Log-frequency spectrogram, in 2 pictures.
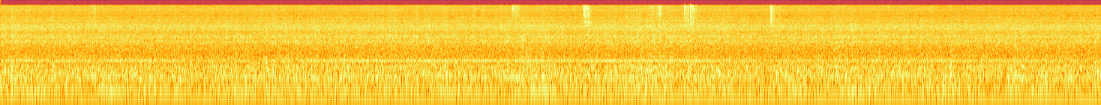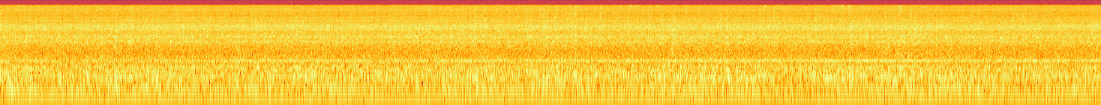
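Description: A machine hums steadily close by.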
